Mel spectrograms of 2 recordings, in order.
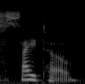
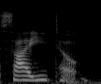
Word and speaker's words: Saito: His name is Saito, Yes. not Saito. I can't. Orens. Yeah. So many people said his name, Saito.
